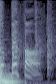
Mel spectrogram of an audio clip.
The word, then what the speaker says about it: Ibiza: Ibiza. Yeah, it's pronounced Ibiza, actually.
